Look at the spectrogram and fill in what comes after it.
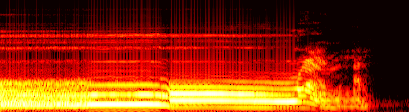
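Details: Female Siberian Husky howling along with her owner's singing: a long harmonic howl holding steady tones that step down, then up, then break into a wavering, falling, yip-like tail before silence.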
